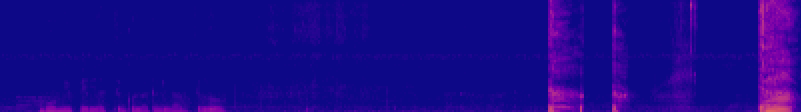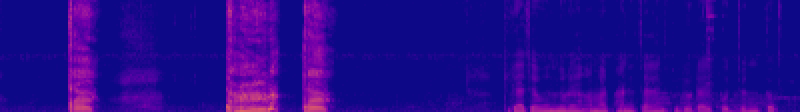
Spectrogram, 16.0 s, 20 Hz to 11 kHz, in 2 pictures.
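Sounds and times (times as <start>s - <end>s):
woman coughing hard: 5.5s - 6.3s, 7.6s - 8.0s, 8.7s - 9.0s, 10.3s - 11.4s.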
